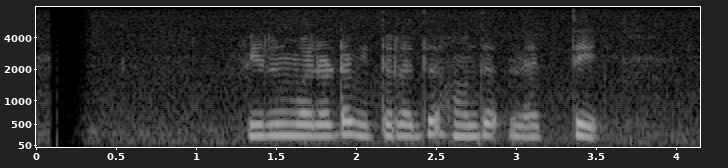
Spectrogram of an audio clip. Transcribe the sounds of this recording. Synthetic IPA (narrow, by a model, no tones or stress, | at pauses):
filmʋəlɐʈəʋit̪əɾəd̪əɦond̪ənæt̪ːeː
